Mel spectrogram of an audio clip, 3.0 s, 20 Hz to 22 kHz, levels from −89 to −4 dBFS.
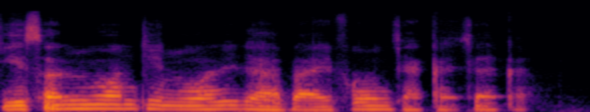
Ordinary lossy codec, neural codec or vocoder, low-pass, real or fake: none; codec, 44.1 kHz, 2.6 kbps, DAC; 14.4 kHz; fake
